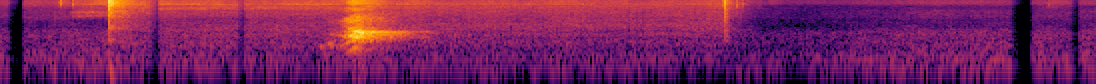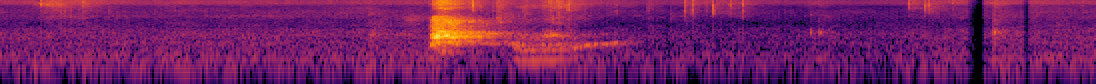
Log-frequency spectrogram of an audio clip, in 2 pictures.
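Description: A dog named Beans lets out two loud, sharp single barks several seconds apart indoors, with a quiet room between them.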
